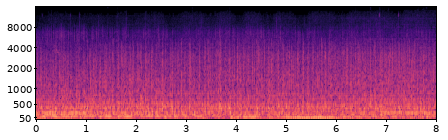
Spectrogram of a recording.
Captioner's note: rocket continues roaring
